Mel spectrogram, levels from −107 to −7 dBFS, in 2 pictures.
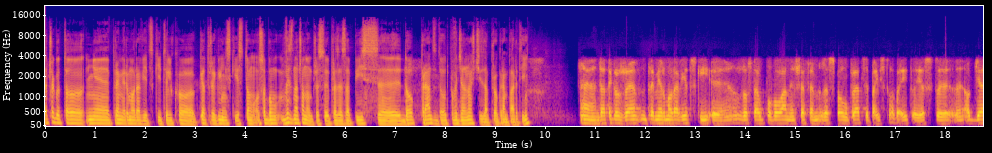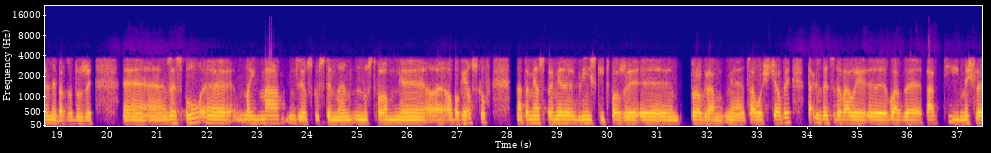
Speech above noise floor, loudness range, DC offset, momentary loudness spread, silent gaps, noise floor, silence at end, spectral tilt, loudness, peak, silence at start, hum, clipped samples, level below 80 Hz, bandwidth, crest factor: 38 dB; 2 LU; under 0.1%; 5 LU; none; -57 dBFS; 0 s; -6 dB/octave; -19 LUFS; -6 dBFS; 0 s; none; under 0.1%; -52 dBFS; 13.5 kHz; 14 dB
